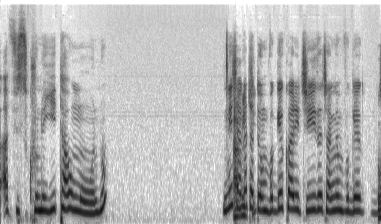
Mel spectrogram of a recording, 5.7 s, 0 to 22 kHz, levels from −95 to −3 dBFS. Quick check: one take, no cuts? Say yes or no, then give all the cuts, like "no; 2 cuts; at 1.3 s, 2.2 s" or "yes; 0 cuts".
yes; 0 cuts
